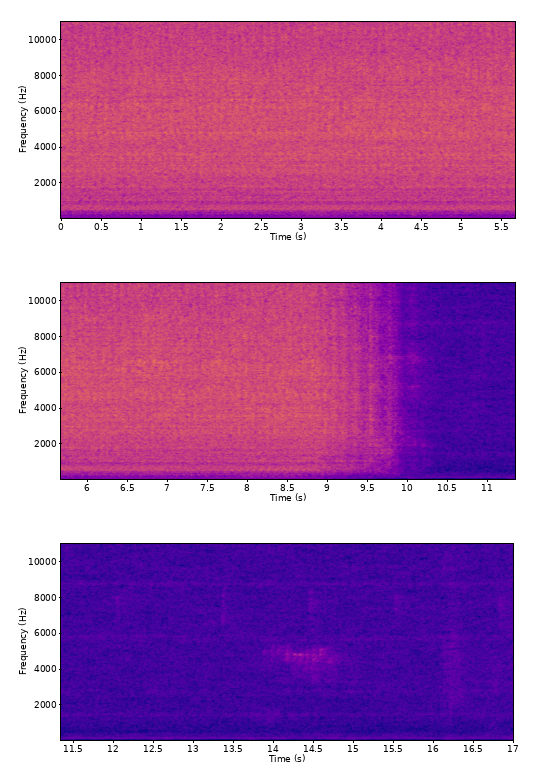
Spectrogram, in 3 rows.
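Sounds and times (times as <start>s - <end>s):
car engine idling: 0.0s - 10.1s.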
